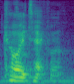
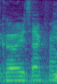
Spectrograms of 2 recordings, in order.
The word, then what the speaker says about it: Koei Tecmo: Koei Tecmo. – Is it Koei Tecmo? – Yeah.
